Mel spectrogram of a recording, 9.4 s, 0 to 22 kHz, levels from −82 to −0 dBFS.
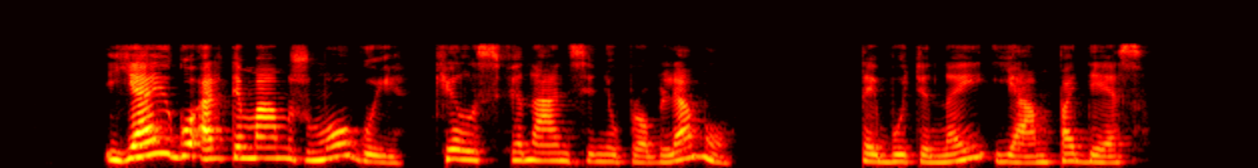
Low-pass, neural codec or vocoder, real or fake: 7.2 kHz; none; real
